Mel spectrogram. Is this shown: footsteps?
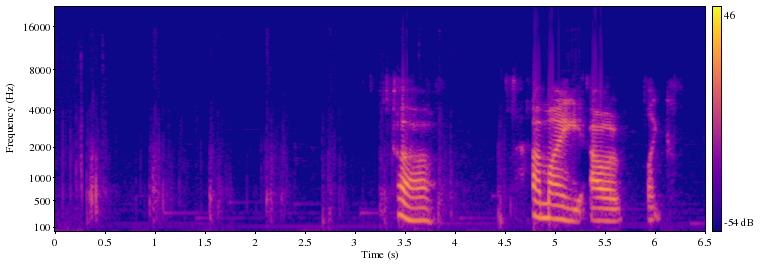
yes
